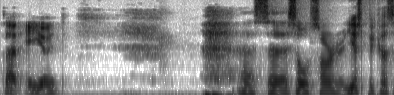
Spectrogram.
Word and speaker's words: Ayoade: How do you pronounce that? Ayoade.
